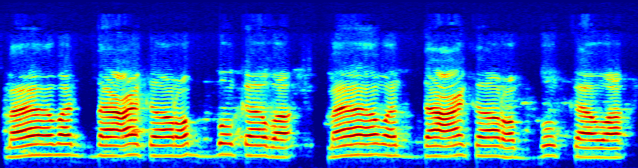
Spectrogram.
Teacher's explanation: দেখেন মা ছাড়া কোনোটাই টান হয়নি, এবারে তাসদিদ থাকার কারণে ওখানে ডবল উচ্চারণ হয়েছে দুটো, বা এবং দাল · মা এক আলিফ টান হবে, আর রব্বুকা ওয়া পর্যন্ত তাড়াতাড়ি পড়বেন, যেহেতু প্রত্যেকটা হারাকাতের কাজ আছে।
